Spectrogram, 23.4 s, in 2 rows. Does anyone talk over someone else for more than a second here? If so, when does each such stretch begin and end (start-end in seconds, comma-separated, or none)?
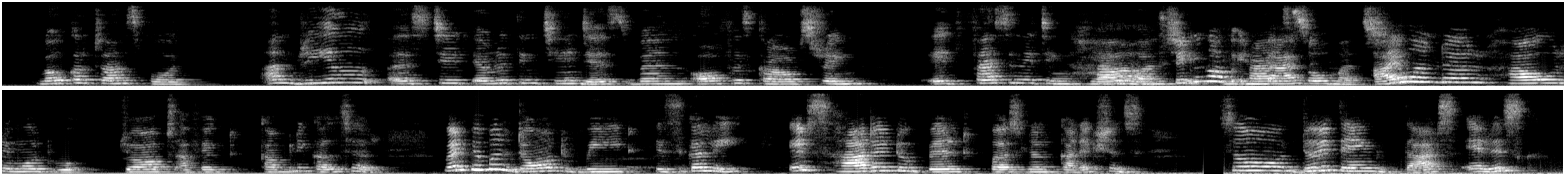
8.1-9.7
